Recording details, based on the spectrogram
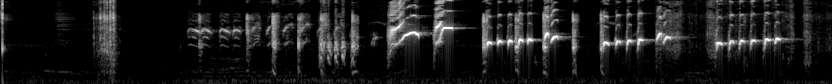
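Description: A greater green leafbird sings a lively, high-pitched medley: dry ticks and chatter, then bright rising whistled phrases repeated roughly once a second.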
